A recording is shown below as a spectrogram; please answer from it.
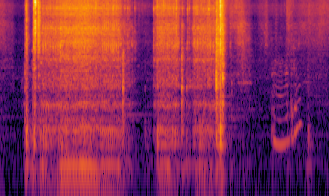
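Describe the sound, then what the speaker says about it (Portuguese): A sewing machine stitches close to the fabric edge of a small organiser box in short whirring bursts separated by pauses. Someone speaks briefly near the end. "Agora venho por esse lado e passo uma costura bem na beiradinha."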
